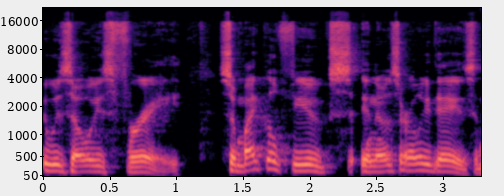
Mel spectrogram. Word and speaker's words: Fuchs: television I really want to be sure Michael Fuchs um and uh who was the am I pr and I'm pronouncing his last name right you are he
